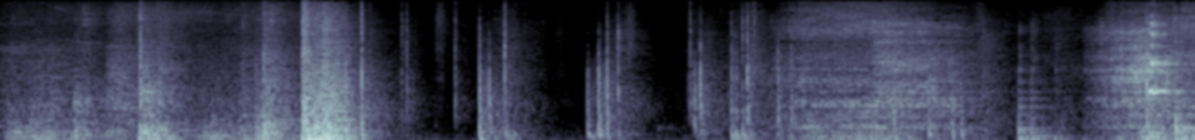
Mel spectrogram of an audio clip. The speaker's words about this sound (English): I recorded some wood squeaking and scraping noises.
